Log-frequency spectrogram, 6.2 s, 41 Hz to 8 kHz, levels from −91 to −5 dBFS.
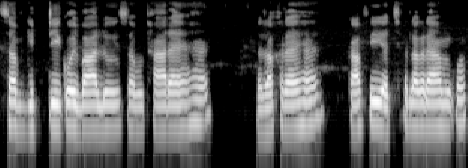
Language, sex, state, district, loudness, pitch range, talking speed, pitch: Hindi, male, Bihar, East Champaran, -16 LUFS, 150-170 Hz, 165 wpm, 155 Hz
